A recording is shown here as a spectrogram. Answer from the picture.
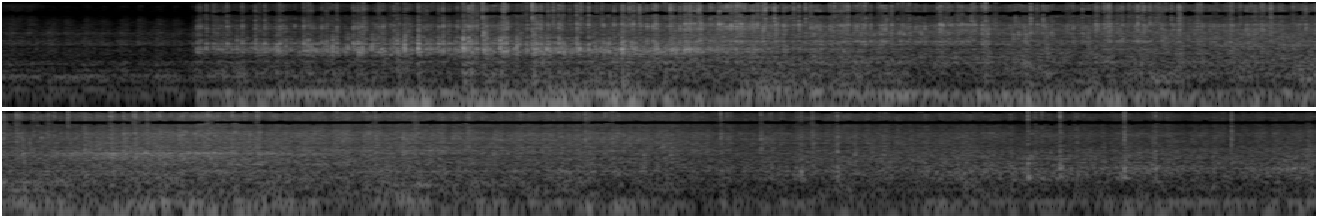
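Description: Trains running past: a steady rumble with a low hum that starts abruptly about a second in and carries on evenly.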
